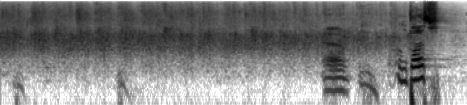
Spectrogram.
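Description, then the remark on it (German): A crowd claps steadily for the volunteers who prepared the event, in a dense, continuous patter of applause, with a few voices calling out near the end as the clapping rises briefly and then tapers off. “Man müsste wirklich hier diesen Menschen Tag und Nacht Beifall erzählen.”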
